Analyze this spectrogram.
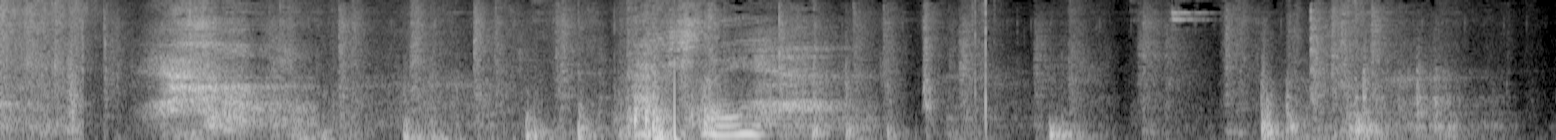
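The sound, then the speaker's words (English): A dog being let out through a door: paws clicking and scrabbling across the floor, snuffling and panting, with a few sharp knocks and clatters mixed in. “Yeah, just let the dog out.”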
